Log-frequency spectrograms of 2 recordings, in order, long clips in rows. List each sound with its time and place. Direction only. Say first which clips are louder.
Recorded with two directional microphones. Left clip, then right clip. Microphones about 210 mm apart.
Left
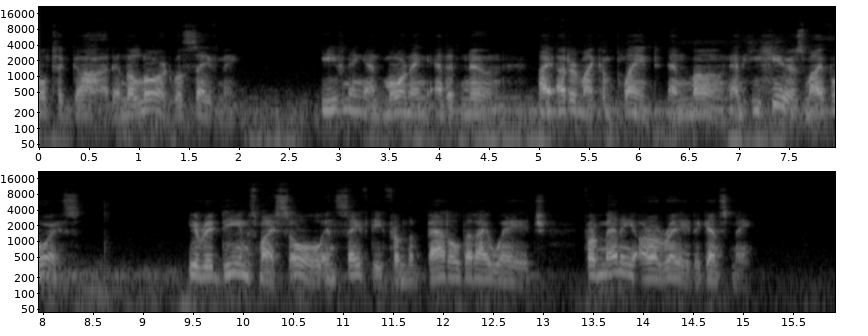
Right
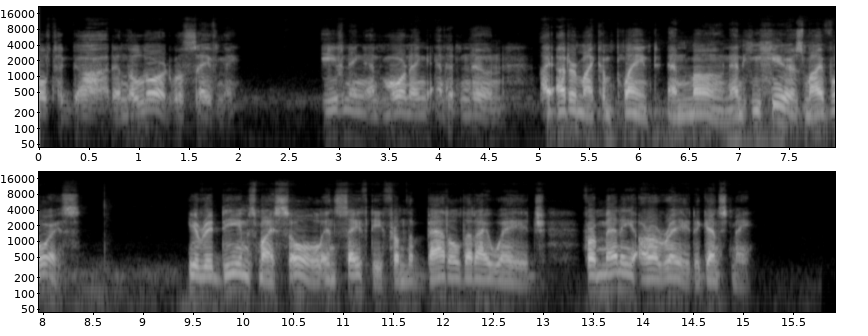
0.0 s speech: right 10 dB; 35° right (ahead or behind)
